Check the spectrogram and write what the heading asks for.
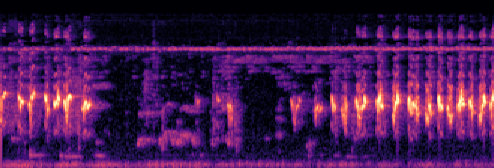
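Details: Yellow-vented bulbul in full, rapid chattering song used as a lure for trapping birds: bursts of bubbly, warbled notes, a quiet pause of about two seconds, then fast repeated phrases resume, over a steady thin high whine.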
